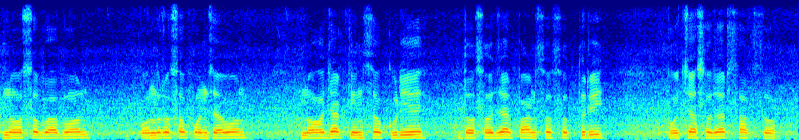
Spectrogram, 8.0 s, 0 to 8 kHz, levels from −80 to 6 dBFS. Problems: constant background noise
